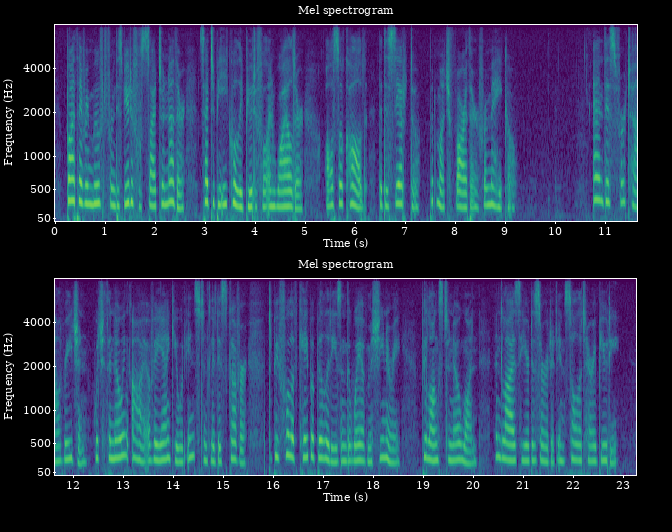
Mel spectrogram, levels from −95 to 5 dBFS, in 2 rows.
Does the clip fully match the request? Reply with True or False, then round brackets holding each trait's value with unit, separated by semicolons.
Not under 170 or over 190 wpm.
False (155 wpm)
